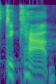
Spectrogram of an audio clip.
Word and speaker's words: DeKalb: but i did know it's decap because i used to live in georgia too and i remember that so we're waiting on dekalb and fulton and chatham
